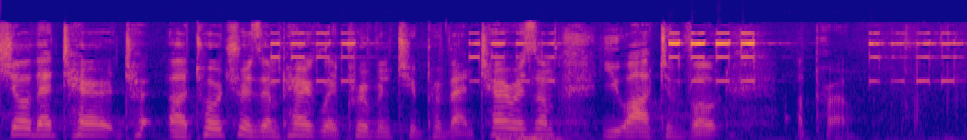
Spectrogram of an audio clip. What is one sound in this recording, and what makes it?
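A young man reads aloud clearly into a microphone.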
